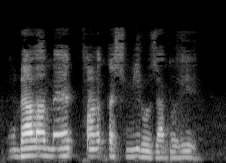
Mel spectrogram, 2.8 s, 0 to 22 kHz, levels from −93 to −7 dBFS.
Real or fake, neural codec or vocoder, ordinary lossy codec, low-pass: fake; codec, 44.1 kHz, 2.6 kbps, DAC; MP3, 48 kbps; 10.8 kHz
